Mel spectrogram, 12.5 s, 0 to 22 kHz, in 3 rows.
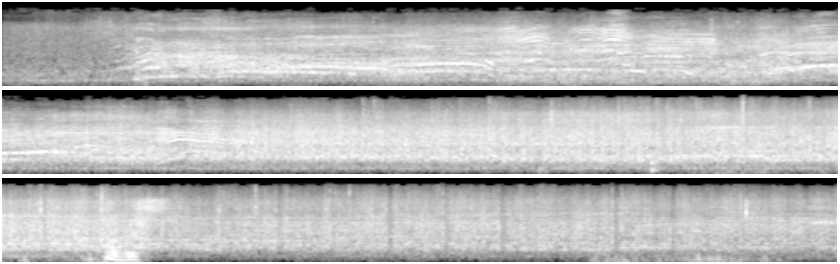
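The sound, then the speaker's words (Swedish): A golf crowd applauds and cheers Henrik Stenson's final putt to win the 2016 British Open, a sustained wash of clapping and whoops with a commentator talking over it. “2016 så kommenterade du British Open när Stenson vinner. Vi kan klippa in ljudet från när Stenson sätter den sista putten.”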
